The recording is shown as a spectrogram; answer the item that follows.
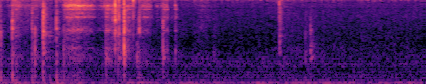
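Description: A few faint taps and clicks of a smartphone being handled, most of them in the first second and one more about halfway through, over quiet room tone.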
